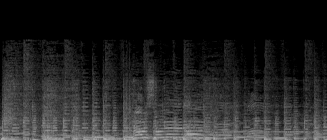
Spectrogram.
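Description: Live band playing an instrumental passage of an upbeat dance song: a steady kick-drum beat under a gliding melodic lead line.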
